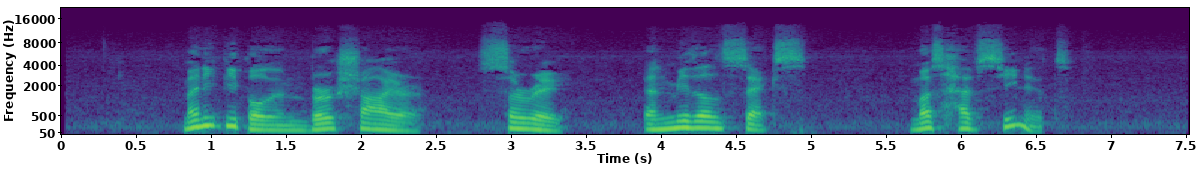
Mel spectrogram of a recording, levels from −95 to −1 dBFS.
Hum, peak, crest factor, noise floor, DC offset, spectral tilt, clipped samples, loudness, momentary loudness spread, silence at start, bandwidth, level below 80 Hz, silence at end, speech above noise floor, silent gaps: none; -10 dBFS; 18 dB; -61 dBFS; under 0.1%; -5.5 dB/octave; under 0.1%; -27 LUFS; 18 LU; 0.8 s; 12.5 kHz; -62 dBFS; 0.8 s; 35 dB; none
